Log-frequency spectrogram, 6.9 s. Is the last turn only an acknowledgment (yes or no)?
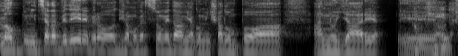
no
